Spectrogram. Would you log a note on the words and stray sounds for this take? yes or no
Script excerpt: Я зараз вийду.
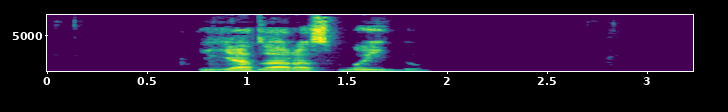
no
